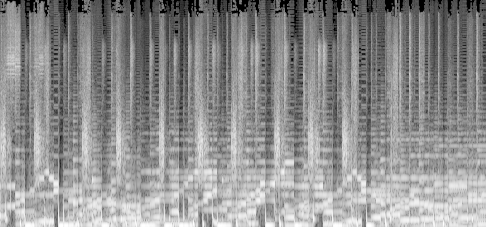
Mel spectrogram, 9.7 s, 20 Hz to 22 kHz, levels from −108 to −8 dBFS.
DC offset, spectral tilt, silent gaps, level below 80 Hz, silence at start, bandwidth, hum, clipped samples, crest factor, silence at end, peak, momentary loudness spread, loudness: under 0.1%; -5 dB/octave; none; -18 dBFS; 0 s; over 20 kHz; none; under 0.1%; 12 dB; 0 s; -2 dBFS; 1 LU; -15 LUFS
